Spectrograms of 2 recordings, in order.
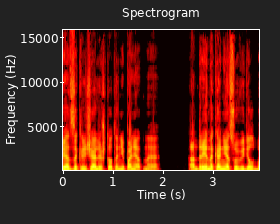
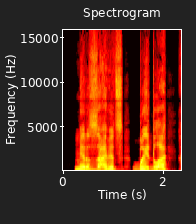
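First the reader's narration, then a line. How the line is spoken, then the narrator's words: Wheezing. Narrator (Russian): хрипела Охлобыстина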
